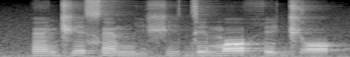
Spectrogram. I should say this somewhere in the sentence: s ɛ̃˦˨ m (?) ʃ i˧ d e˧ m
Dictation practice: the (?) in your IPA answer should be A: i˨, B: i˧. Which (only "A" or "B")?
B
